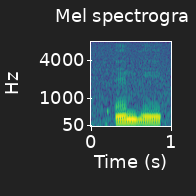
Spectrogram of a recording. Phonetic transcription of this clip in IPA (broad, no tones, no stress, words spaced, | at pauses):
ʔɛ̃mjẽ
